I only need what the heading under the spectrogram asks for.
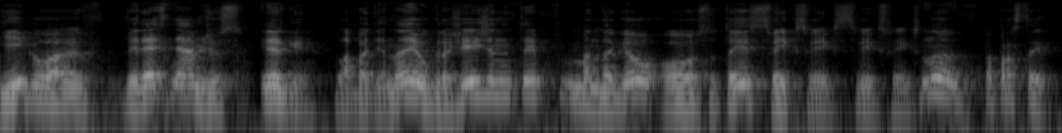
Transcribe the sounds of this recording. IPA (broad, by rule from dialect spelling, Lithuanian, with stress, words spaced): ˈjɛɪɡʊ ˈʋɐ ʋʲɪˈrʲæːsʲnʲɛ ˈɐmʲʒʲɛʊs ˈɪrʲɡʲɪ lˠɐˈbɐ dʲiɛˈnɐ jɛʊ ɡrɐˈʒʲɛɪ ˈʒʲɪnɜ ˈtɐɪp mɐndɐˈɡʲɛʊ ˈoː sʊ ˈtɐɪs ˈsʲʋʲɛɪks ˈsʲʋʲɛɪks ˈsʲʋʲɛɪks ˈsʲʋʲɛɪks ˈnʊ pɐprɐsˈtɐɪ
